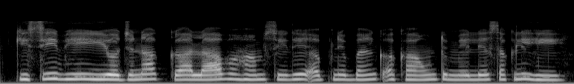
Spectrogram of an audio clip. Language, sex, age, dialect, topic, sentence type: Magahi, female, 18-24, Central/Standard, banking, question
